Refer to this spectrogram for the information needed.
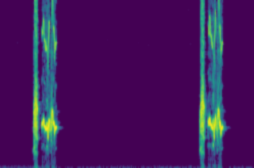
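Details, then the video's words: Sooty-headed bulbul, loud and clear, for luring wild bulbuls: two short phrases about two and a half seconds apart, each a sharp note followed by a quick bubbling triplet. "Suara Burung Kutilang Gacor, Asli tanpa isian, Lantang dan Jernih Ampuh untuk Suara Panggilan"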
